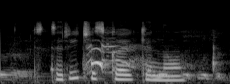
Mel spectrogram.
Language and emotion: Russian, neutral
